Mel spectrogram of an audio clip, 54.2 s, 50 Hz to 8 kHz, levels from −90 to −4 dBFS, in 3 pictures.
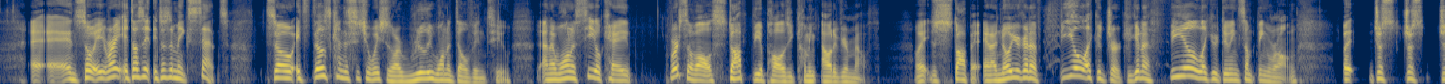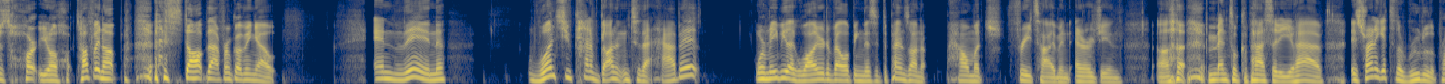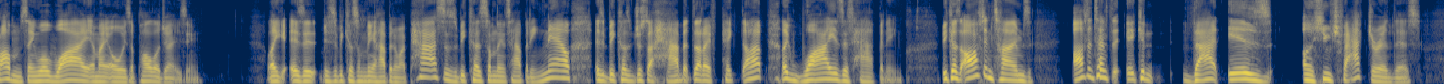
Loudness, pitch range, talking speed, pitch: -20 LUFS, 135-190 Hz, 185 wpm, 155 Hz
